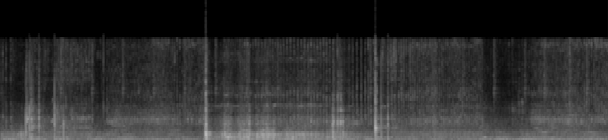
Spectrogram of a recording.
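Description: Bike tyres roll and rattle over concrete.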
